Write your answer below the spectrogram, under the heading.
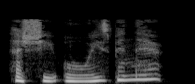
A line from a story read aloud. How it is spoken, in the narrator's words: Billy murmurs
